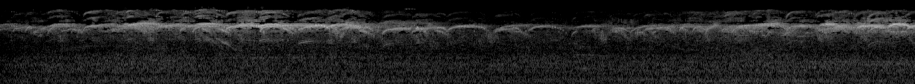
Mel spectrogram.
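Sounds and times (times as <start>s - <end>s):
flock of birds screeching and calling overhead in summer: 0.0s - 9.1s.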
